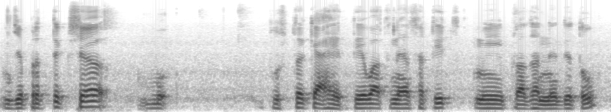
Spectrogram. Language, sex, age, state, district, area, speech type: Marathi, male, 30-45, Maharashtra, Osmanabad, rural, spontaneous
